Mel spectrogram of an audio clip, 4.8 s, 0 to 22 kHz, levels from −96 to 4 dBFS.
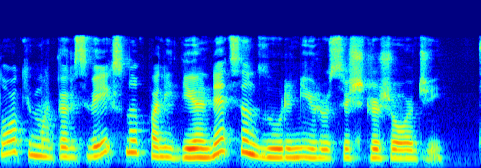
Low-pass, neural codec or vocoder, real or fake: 9.9 kHz; autoencoder, 22.05 kHz, a latent of 192 numbers a frame, VITS, trained on one speaker; fake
